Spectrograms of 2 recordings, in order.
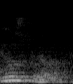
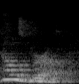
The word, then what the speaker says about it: Hillsborough: But I am going to say some things about Hillsborough. Or as I heard at one time, mispronounced Hellsborough. And I said, no, it is not Hillsborough.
